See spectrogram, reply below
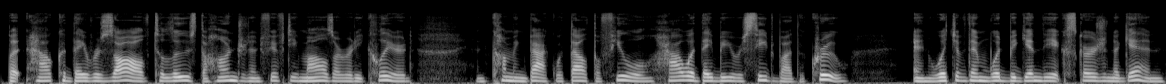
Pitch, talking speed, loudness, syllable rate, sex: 160 Hz, 190 wpm, -19 LUFS, 5.2 syllables/s, female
